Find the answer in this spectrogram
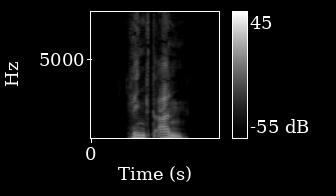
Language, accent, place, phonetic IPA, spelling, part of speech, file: German, Germany, Berlin, [hɪŋt ˈan], hingt an, verb, De-hingt an.ogg
- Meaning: second-person plural preterite of anhängen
